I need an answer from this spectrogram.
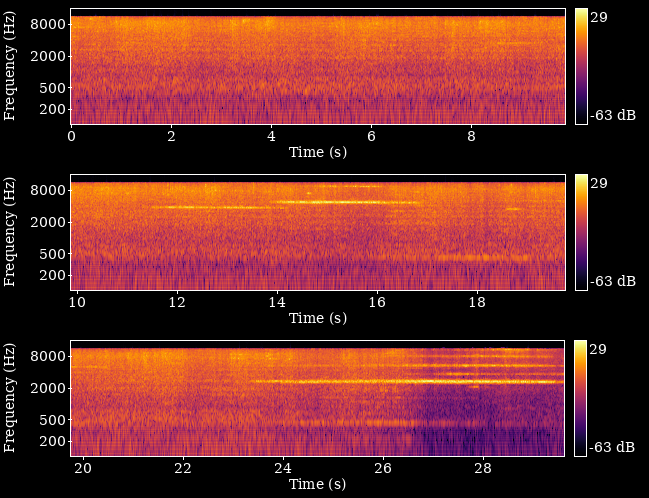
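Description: Freight train of autorack cars rolling past on steel rails: a steady rolling noise with wheel squeal in thin high tones that come and go. Near the end the low rolling noise drops away and one long squeal is the loudest thing.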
